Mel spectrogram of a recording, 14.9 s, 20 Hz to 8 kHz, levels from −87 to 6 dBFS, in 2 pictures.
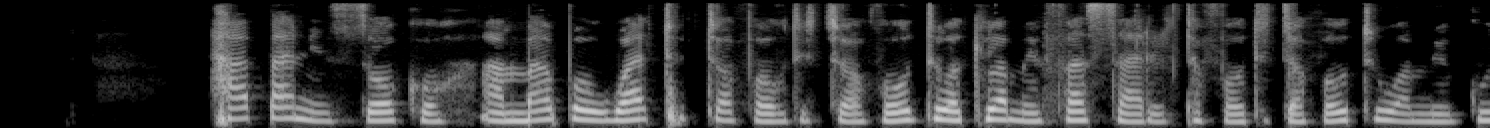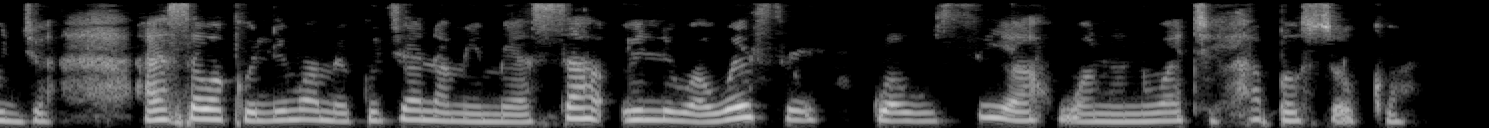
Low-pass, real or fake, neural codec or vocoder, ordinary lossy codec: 7.2 kHz; real; none; MP3, 64 kbps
